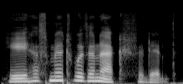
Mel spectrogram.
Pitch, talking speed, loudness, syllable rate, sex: 140 Hz, 195 wpm, -18 LUFS, 4.7 syllables/s, male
